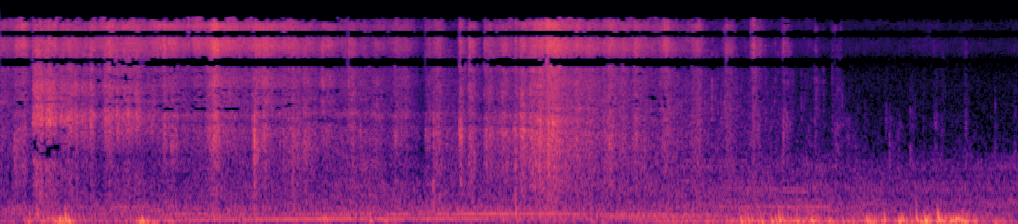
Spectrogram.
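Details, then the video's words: A big mule deer buck gives low, guttural grunts at a doe, recorded from a tree stand above him. "Grunting Mule Deer Buck"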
